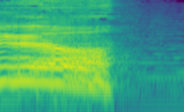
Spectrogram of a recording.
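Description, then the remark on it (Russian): A voice imitates an annoyed child's growling groan in response to a parent's request: one loud, throaty sound that slides downward in pitch for under a second, then cuts off into near silence. “Я не знаю, у вас тоже дети иногда рычат? В ответ на вашу просьбу.”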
